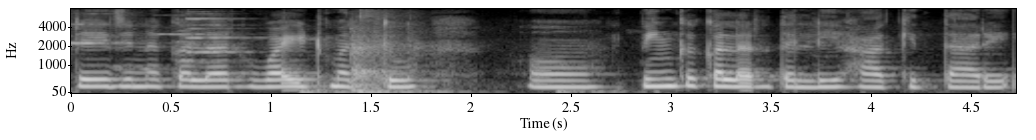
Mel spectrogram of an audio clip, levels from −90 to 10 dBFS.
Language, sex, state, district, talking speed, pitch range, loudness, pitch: Kannada, female, Karnataka, Bidar, 125 wpm, 230-250 Hz, -16 LUFS, 240 Hz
